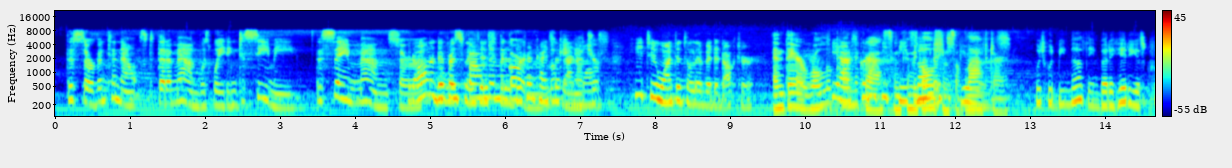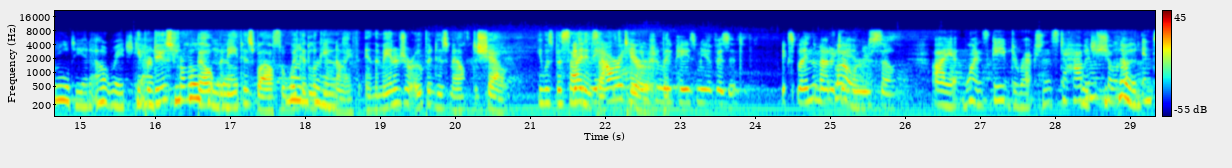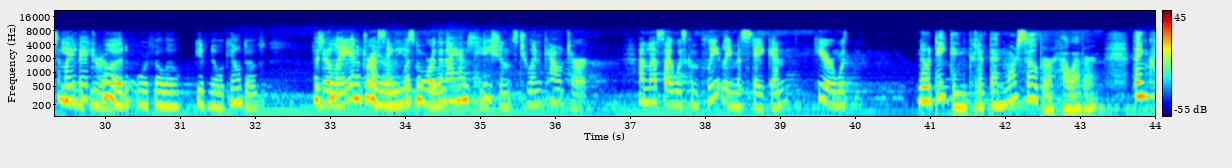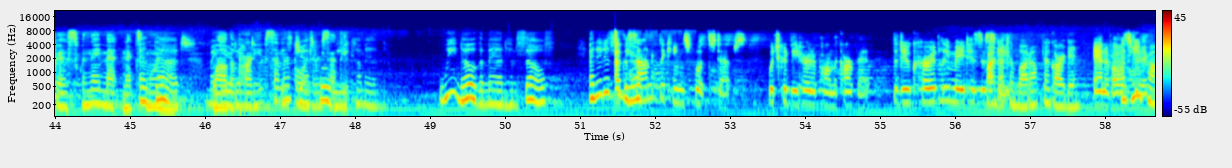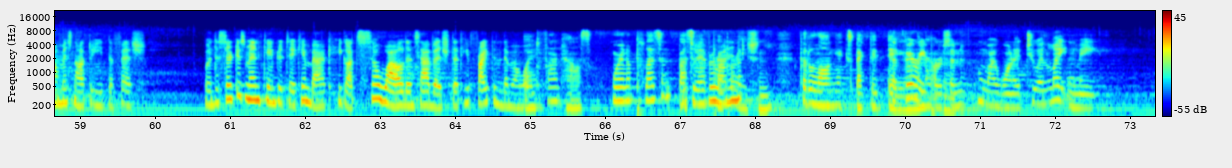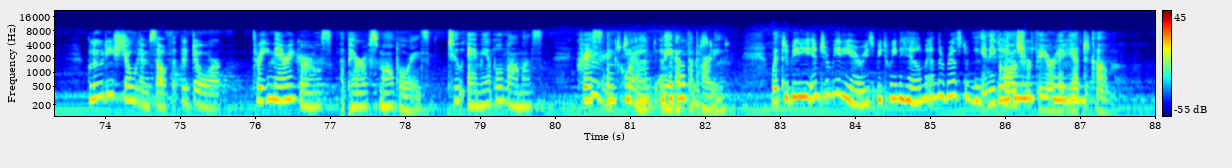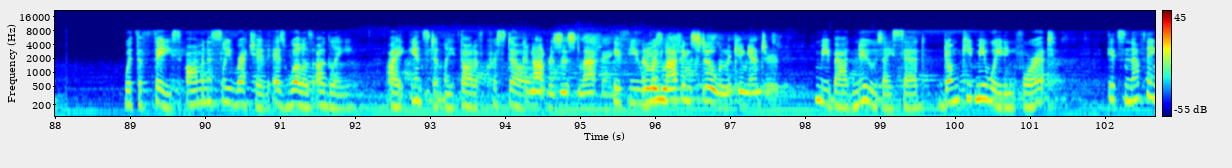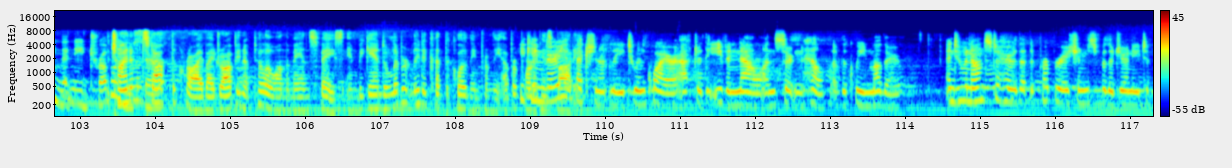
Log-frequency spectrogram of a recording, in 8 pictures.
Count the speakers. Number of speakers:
6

